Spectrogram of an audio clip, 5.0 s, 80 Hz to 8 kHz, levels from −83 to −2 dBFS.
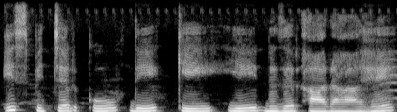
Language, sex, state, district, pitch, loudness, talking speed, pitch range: Hindi, female, Chhattisgarh, Raipur, 185 Hz, -13 LUFS, 120 wpm, 170-205 Hz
